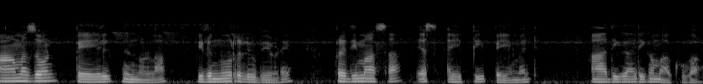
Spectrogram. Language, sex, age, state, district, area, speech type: Malayalam, male, 18-30, Kerala, Wayanad, rural, read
